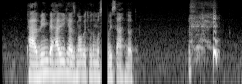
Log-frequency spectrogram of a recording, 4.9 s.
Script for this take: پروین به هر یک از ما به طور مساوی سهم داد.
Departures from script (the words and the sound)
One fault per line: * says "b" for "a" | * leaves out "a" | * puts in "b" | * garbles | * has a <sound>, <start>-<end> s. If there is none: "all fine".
* has a dropout, 2.0-2.1 s
* has a laugh, 3.7-4.4 s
